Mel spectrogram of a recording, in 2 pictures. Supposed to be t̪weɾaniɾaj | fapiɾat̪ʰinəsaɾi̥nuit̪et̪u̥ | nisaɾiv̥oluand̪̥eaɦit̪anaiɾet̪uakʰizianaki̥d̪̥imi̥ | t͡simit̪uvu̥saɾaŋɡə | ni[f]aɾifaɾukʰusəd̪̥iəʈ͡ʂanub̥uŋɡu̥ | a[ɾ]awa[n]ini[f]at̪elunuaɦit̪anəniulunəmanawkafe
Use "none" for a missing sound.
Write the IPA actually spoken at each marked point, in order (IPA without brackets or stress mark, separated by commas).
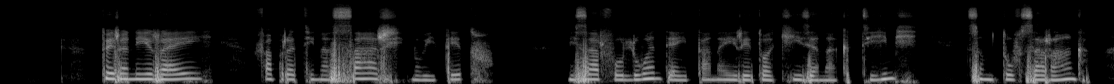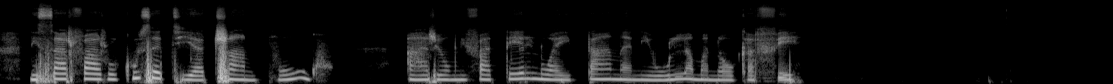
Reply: s, ɾ, m, f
